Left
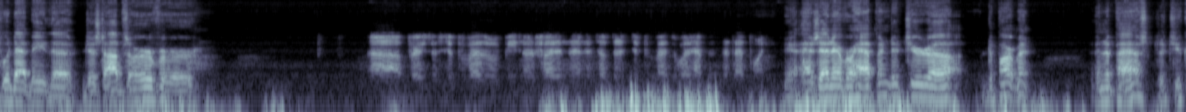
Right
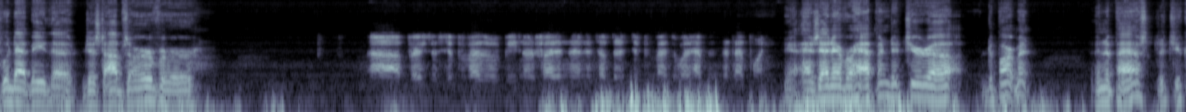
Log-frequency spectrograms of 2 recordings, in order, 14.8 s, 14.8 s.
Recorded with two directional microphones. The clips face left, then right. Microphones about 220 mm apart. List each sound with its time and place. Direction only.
0.0 s speech: 20° right (ahead or behind)
4.6 s radio: 40° right (ahead or behind)
9.7 s speech: 15° right (ahead or behind)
